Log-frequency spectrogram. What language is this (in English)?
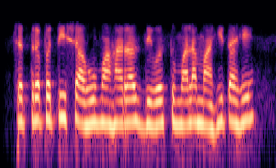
Marathi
